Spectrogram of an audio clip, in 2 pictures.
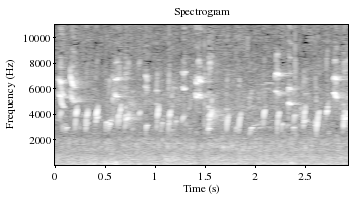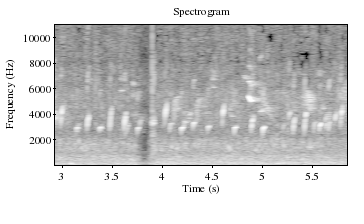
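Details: European goldfinch song played to stimulate other goldfinches to sing: dense, fast twittering of short high chirps and bright tinkling notes, nearly continuous, over a steady low background hiss with a brief dropout mid-clip.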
